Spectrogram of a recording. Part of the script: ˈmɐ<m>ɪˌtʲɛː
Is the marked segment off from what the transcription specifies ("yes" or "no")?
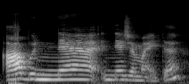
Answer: yes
